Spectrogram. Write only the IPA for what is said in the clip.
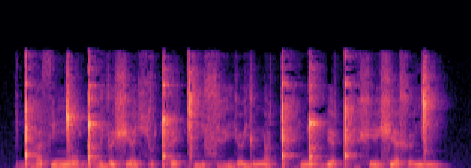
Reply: ɡ͡ǃa˧˥si˥ŋ͡ǀo˥ɡ͡ǃɔ˧˥ jə˧˥xʲa˩ ço˧ǃʼɛ˧˥ ǀi˧ɬɛ̤˥ jœ˩ jə˧˥ŋa˩˧ǃʰɛ̤˩˧ ŋ͡ǃo̤˧˥ɾʲa˩˧ ǃʰɛ̤˧xe˧ xʲa˥xœ˩˧ŋ͡ǀi˧

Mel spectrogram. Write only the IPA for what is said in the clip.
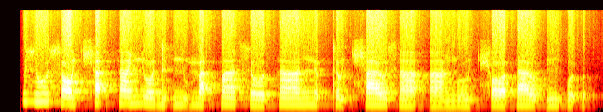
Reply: zu˦sʰɔ˨ t͡ɕʰä˦ʔθã˦ɲo˨ dʊ˦ʔɲṵ˦˨mä˦ʔ pã˦so˨ θã˦ nʊ˦ʔto̰˦˨t͡ɕʰa˦ʊ̯sã˨ ʔã˨ŋu˨ t͡ɕʰɔ˨θa˦ʊ̯ʔĩ˦ pʊ˦ʔ

